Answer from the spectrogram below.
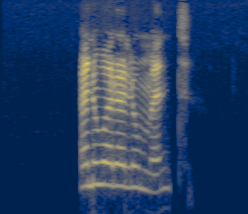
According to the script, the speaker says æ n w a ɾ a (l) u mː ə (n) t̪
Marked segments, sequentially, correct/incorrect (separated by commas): correct, correct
